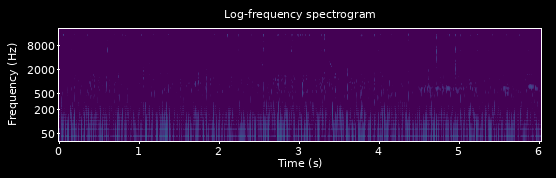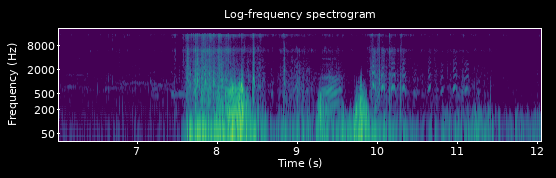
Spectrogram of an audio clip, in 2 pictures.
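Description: Domestic pigeons cooing, faint at first; about two-thirds in comes a loud, brief flutter of wings close by, then more cooing.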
